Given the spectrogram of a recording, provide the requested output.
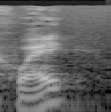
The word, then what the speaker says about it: Huawei: E, pogłoski o nowych Nexusach, jeden ma robić Huawei, tak się to wymawia, Huawei.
